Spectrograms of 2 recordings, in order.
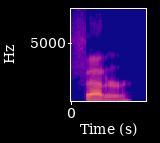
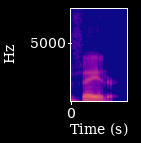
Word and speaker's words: Feder: called it they used feder so I I don't really take much more about that than than it is but it's very it's very very close to the German pronunciation so there's not much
